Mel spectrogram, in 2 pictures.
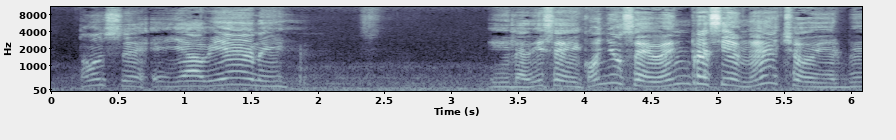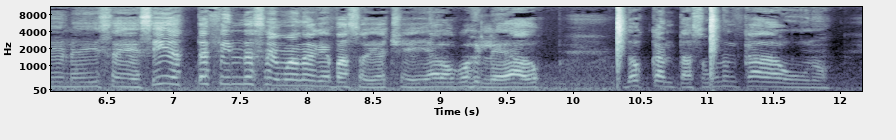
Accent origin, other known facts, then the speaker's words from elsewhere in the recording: Carolina, Puerto Rico; Soy de Carolina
